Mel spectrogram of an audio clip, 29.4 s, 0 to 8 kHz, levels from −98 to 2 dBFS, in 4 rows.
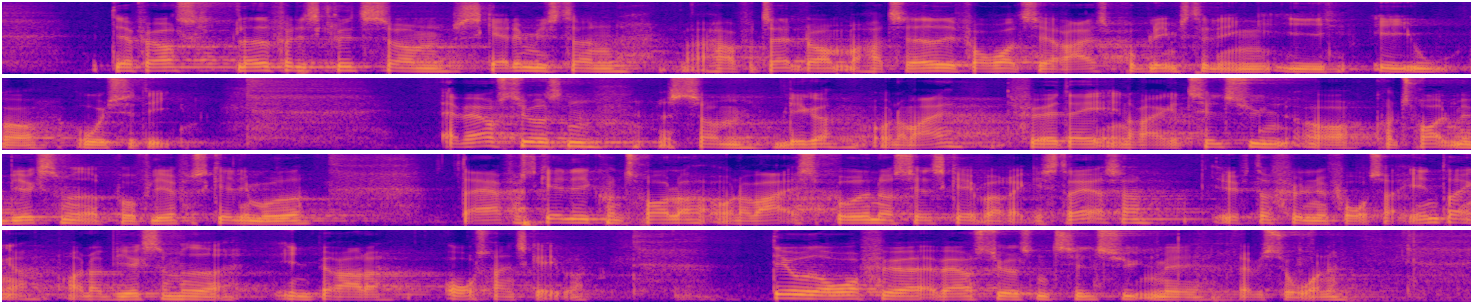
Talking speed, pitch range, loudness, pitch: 140 wpm, 120-145 Hz, -26 LUFS, 125 Hz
